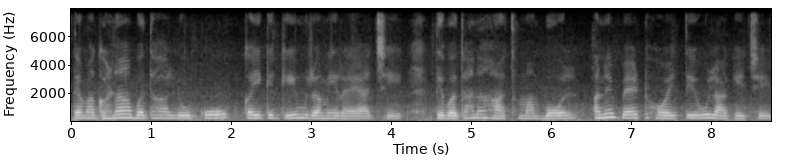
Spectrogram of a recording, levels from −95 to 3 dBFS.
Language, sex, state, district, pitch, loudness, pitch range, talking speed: Gujarati, female, Gujarat, Gandhinagar, 210 Hz, -17 LUFS, 200-230 Hz, 130 wpm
